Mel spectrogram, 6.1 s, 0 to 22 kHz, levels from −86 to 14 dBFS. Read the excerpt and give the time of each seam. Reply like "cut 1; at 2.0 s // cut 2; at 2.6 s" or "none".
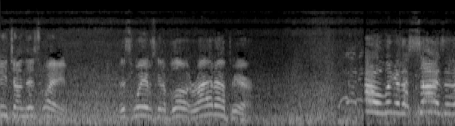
cut 1; at 4.9 s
